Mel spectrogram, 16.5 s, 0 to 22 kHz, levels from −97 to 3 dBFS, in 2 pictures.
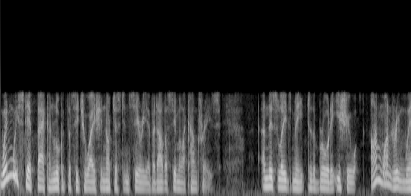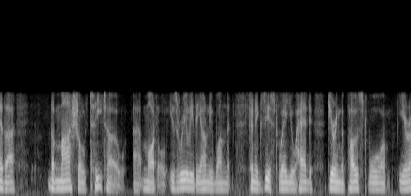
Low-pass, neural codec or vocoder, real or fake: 3.6 kHz; codec, 16 kHz, 16 kbps, FreqCodec, smaller model; fake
